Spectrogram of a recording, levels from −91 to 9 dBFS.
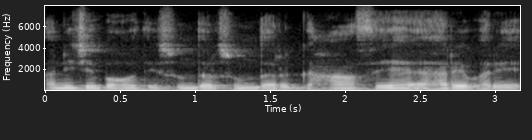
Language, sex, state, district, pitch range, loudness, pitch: Hindi, male, Jharkhand, Palamu, 105-110 Hz, -16 LUFS, 110 Hz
